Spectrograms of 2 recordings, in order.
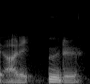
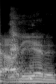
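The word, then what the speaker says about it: ありうる: But no, it's actually ariuru, so that's how you read. I've never heard ariuru because you always say ariyaru. We can say arieru too, but when you use this kanji, then it should be read uru.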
